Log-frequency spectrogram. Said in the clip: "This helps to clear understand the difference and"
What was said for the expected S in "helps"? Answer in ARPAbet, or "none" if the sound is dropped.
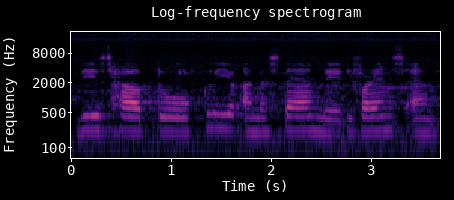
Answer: none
